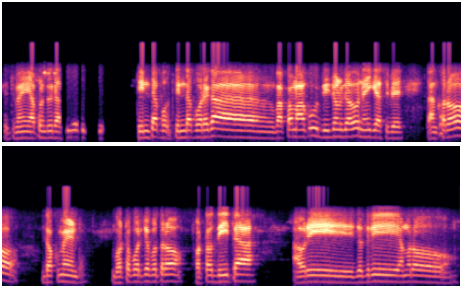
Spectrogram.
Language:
Odia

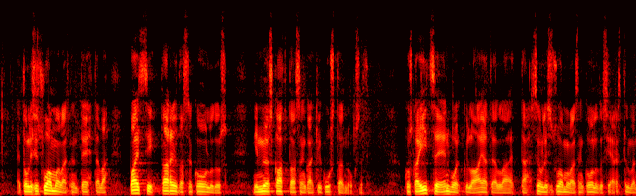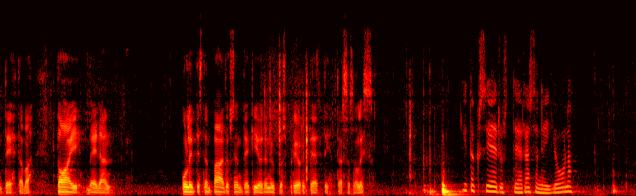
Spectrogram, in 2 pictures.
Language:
Finnish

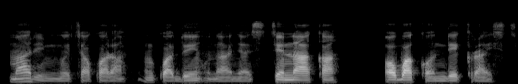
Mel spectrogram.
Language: Igbo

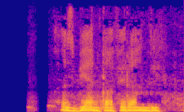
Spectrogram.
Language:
Pashto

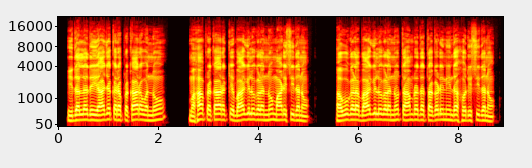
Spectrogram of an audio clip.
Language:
Kannada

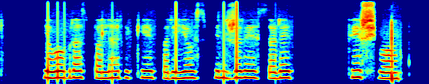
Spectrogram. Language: Pashto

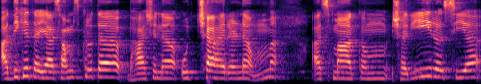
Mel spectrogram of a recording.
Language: Sanskrit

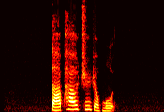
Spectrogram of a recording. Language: Cantonese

